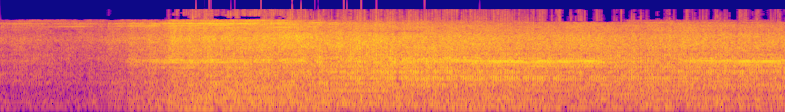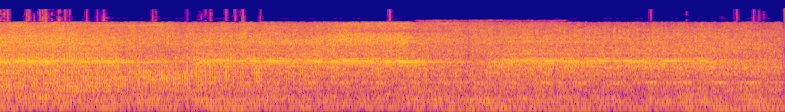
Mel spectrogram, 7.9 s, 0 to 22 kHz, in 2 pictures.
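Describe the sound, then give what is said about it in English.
A black helicopter lifts off into a night sky with a loud, sustained engine roar that swells sharply near the start, then holds as a steady drone with a faint whine layered on top. “A black chopper with a large white 8 painted on the side lifts into a starless sky.”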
